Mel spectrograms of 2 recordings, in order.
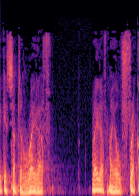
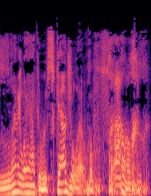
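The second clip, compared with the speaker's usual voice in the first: slow, higher mock DJ voice; morning DJ voice; 5 semitones higher than usual. Radio guy asking comic to reschedule, mock morning DJ voice. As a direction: draw it out like a radio jock imitation. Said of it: "With your fucking morning D J voice".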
